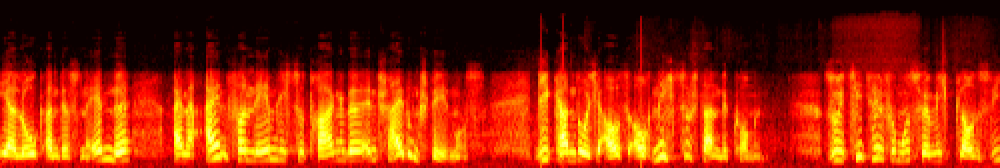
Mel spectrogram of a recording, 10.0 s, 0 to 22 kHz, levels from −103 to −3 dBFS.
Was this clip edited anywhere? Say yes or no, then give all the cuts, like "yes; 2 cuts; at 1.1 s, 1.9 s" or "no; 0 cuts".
no; 0 cuts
